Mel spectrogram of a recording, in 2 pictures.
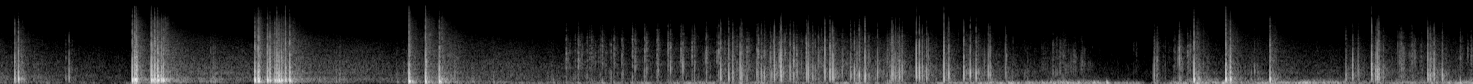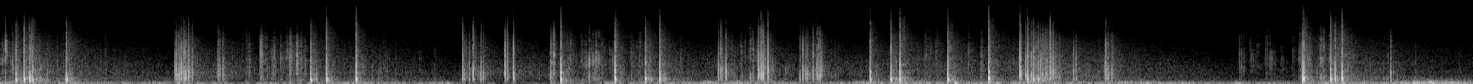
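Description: Aerial firework shells launched from mortars and bursting in a professional display: two big booms in the first few seconds, a fast string of crackling reports a few seconds later, then frequent bursts over a steady low rumble.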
